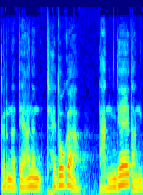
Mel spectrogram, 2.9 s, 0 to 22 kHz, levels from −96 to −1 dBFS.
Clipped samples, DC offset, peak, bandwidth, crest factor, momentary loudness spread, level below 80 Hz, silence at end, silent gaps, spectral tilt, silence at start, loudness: under 0.1%; under 0.1%; -16 dBFS; 18 kHz; 14 dB; 10 LU; -58 dBFS; 0 s; none; -7.5 dB/octave; 0 s; -31 LUFS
